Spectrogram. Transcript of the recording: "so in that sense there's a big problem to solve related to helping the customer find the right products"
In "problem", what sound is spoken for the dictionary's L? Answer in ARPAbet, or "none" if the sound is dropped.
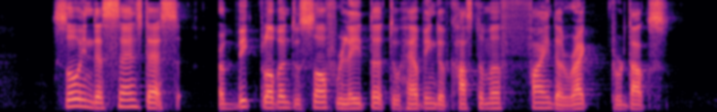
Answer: none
